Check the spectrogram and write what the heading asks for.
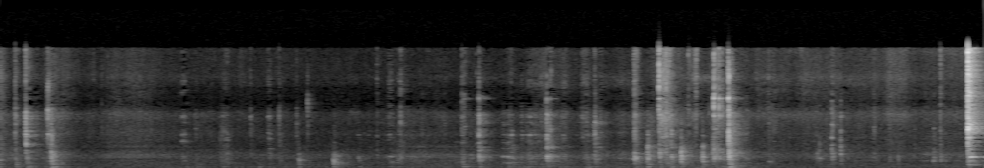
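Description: Scattered light clicks and knocks of plastic and metal parts being handled as the lower roller is worked loose from a Carestream Vita Flex transport mechanism, busier after the middle, with one sharp click near the end.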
